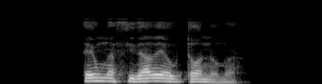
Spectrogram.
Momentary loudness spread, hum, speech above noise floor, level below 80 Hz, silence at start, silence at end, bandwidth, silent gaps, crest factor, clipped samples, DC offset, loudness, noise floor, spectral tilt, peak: 12 LU; none; 67 dB; -52 dBFS; 0.85 s; 0.85 s; 9 kHz; none; 16 dB; under 0.1%; under 0.1%; -18 LUFS; -84 dBFS; -9 dB/octave; -4 dBFS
